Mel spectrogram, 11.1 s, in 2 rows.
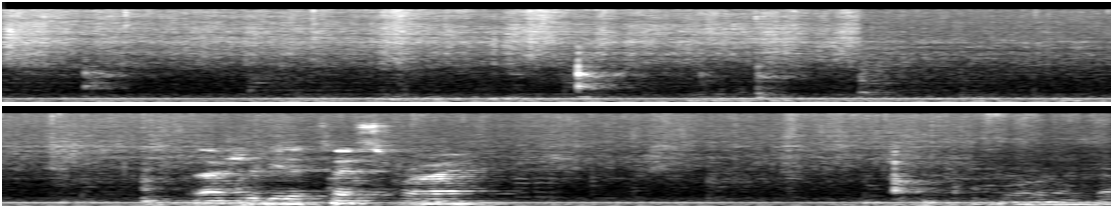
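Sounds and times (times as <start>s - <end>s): oil sizzling in a pan: 0.0s - 11.0s
steady low hum: 0.0s - 11.0s
utensils tapping and scraping pans: 0.4s - 4.5s, 8.1s - 10.9s.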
